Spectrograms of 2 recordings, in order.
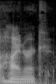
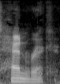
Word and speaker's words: Henrik: Oh, it's not Heinrich. It's Henrik.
